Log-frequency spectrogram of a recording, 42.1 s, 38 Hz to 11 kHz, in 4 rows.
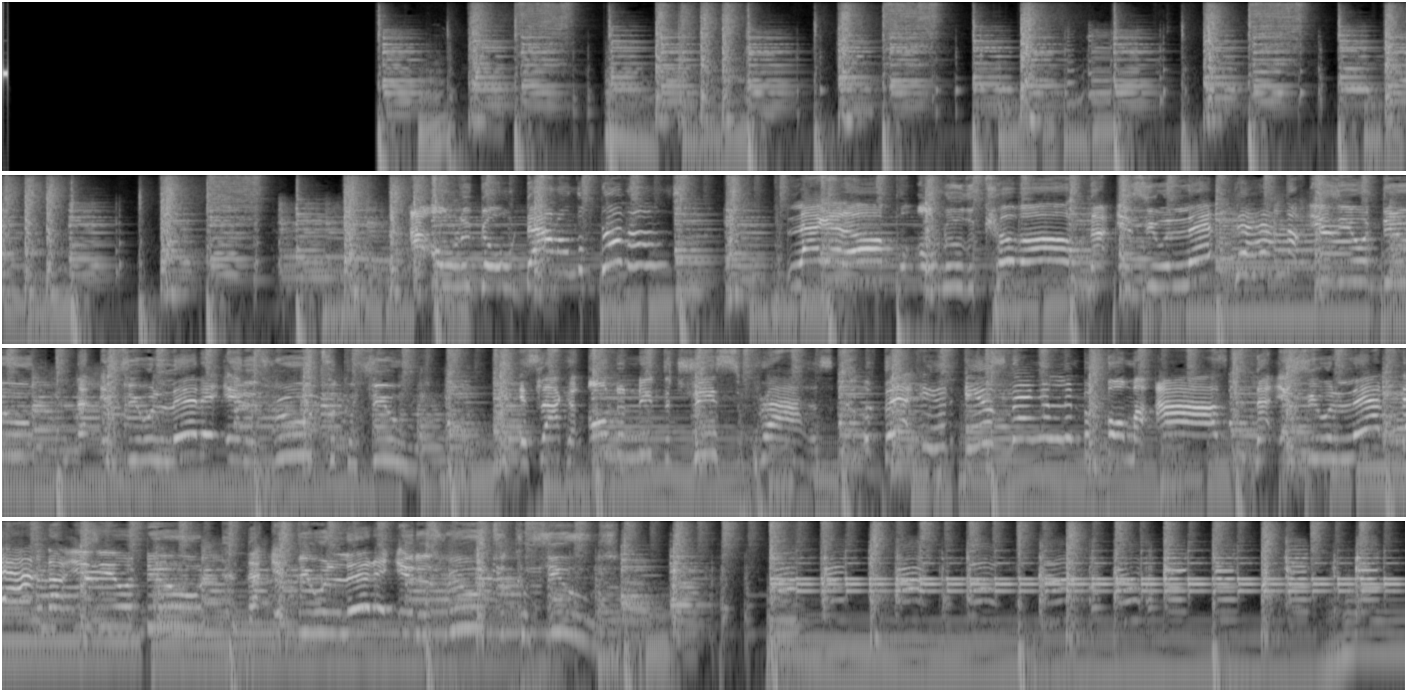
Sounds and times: Rhythm and blues: 2.8 - 42.1.

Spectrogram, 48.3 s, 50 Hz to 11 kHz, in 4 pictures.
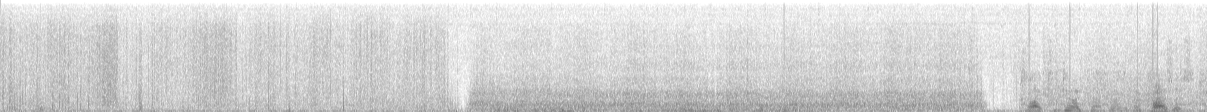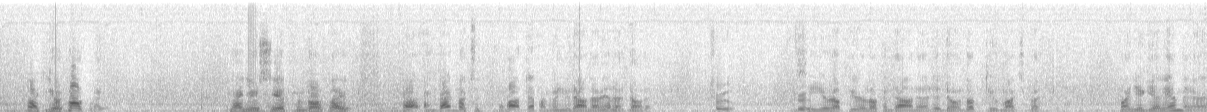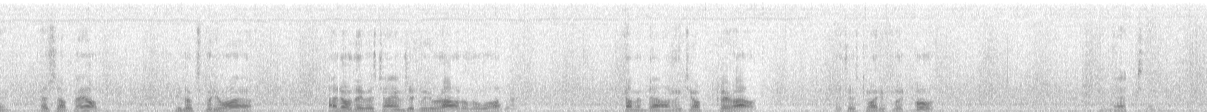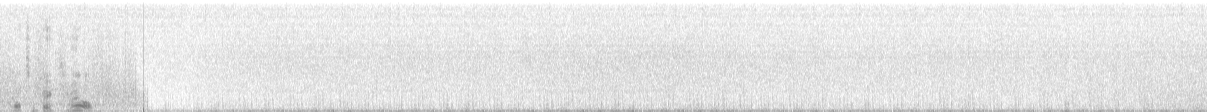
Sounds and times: Speech: 10.2 - 13.2, 14.3 - 18.6, 19.2 - 19.4, 20.0 - 22.6, 23.2 - 25.2, 25.9 - 26.7, 27.4 - 29.4, 30.4 - 31.7, 32.5 - 33.5, 35.1 - 37.2.

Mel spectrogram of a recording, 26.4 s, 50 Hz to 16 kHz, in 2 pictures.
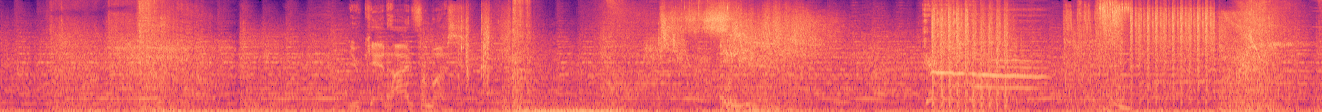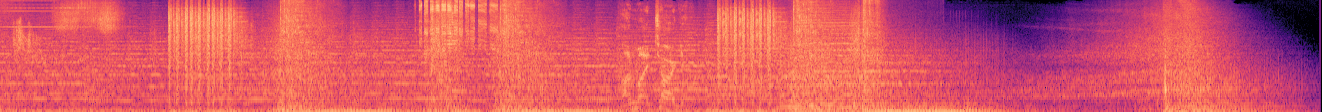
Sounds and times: Music: 0.0 - 26.4
Speech: 3.5 - 4.6, 19.4 - 20.2.

